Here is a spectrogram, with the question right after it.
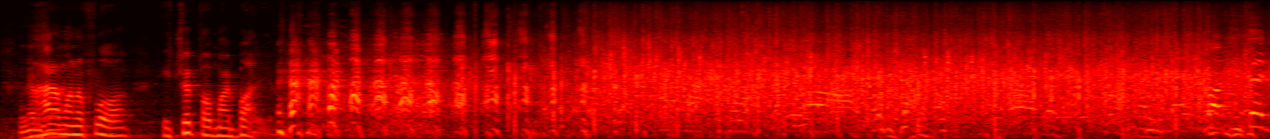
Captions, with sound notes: I had him on the floor, he tripped on my body. (laughter) -Rocky, thank you for being here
